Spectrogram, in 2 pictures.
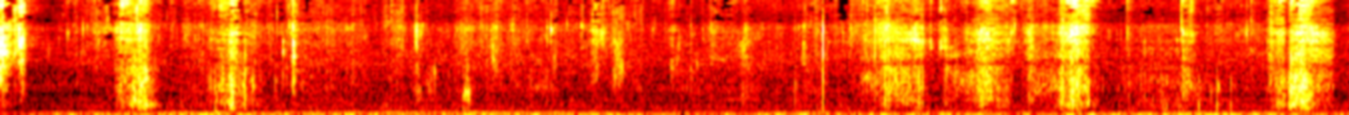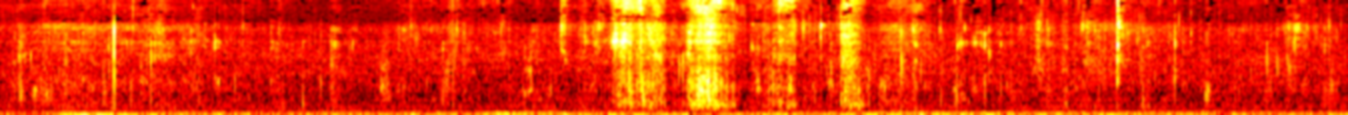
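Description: Close-miked chewing and biting of cooked goat head meat: wet mouth sounds with irregular crunchy clicks and smacks.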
